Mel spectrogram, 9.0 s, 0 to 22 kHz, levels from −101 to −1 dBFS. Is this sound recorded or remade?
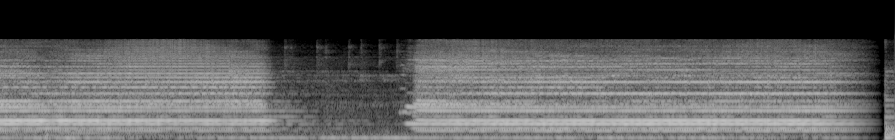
remade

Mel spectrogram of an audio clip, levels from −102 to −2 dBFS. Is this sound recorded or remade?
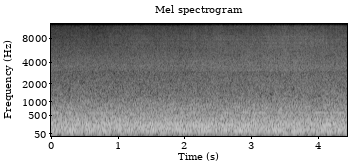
recorded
